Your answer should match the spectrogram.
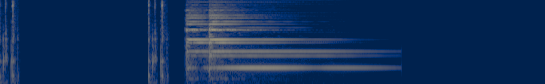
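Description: Subscribe-animation sound effect: a click, then two quick clicks about a second in, followed by a notification bell ding that rings and fades away over about a second and a half.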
